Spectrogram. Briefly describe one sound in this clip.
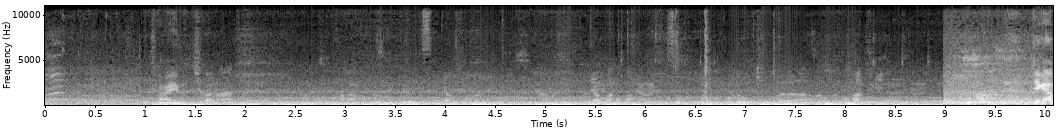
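A train rumbles along steadily.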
